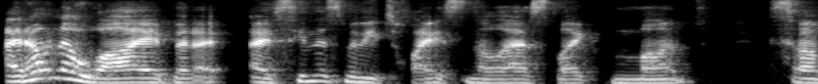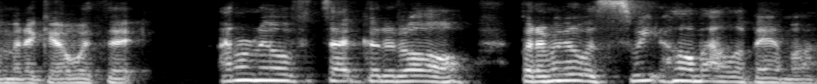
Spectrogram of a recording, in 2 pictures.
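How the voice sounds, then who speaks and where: A man with an American accent talks at a very fast pace in a high pitch, his tone bright and sharp and his intonation lively. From St. Louis, Missouri. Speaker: high school teacher, trivia contestant. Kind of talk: casual game-show chat.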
